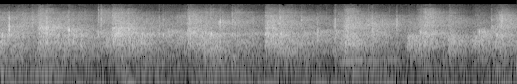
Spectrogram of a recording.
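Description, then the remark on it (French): A crowd applauds to wish an injured person a quick recovery, with steady, dense clapping that swells and dips slightly in waves, bright and hissy in tone, holding at a moderate level throughout with no voices. “on va te donner une bonne main d'applaudissement pour que tu ailles mieux bientôt.”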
